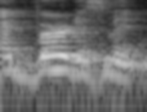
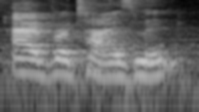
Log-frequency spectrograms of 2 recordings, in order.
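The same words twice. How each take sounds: First: It is said with a fancy, put-on pronunciation. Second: It is said with a plain, everyday pronunciation. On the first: The speaker calls it wrong. "people try to get fancy" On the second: The speaker calls it right. "No, it's advertisement"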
